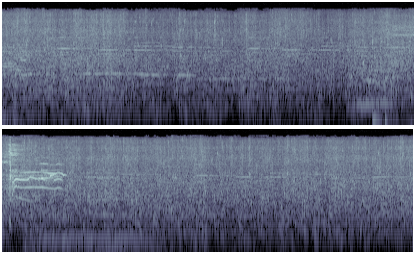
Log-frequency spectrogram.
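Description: A horse wades and splashes through water.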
